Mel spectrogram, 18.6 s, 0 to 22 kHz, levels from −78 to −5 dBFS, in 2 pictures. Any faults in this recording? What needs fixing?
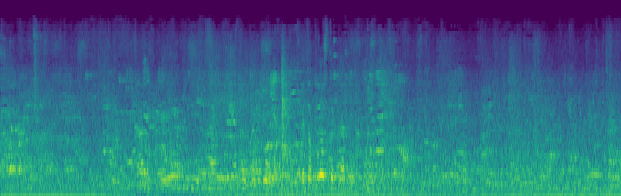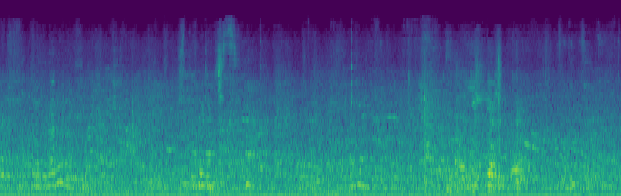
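Frames out of order occur at 2.03–2.42, 5.32–5.64, 7.60–8.01, 9.41–9.82, 12.24–12.56, 14.89–15.29, 16.42–16.83 and 17.68–18.08 s. In each, two adjacent blocks of about 186 ms, or 139 ms at 5.32 and 12.24 s, play swapped. This gives a garbled flutter. No time is lost. Buffer and reorder incoming frames by sequence number before decoding.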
